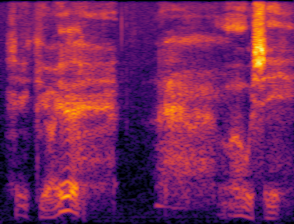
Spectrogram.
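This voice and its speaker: A kindly, jovial man in an old radio serial. His medium-pitched voice is gravelly and husky. He speaks in a familiar, solicitous way, peppered with exclamations. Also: big pitch swings, slow, a bit bright, full character voice. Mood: groggy. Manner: familiar, solicitous, full of interjections. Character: kind, jovial, protective gentleman helping a stranger. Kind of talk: 1960s French radio serial acting.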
